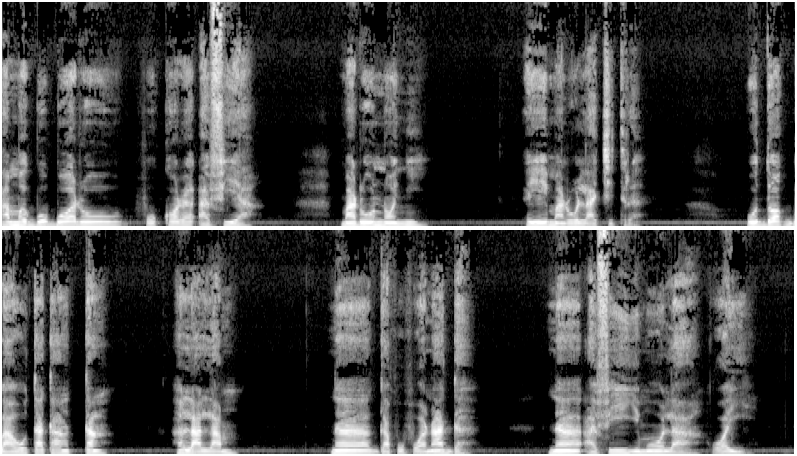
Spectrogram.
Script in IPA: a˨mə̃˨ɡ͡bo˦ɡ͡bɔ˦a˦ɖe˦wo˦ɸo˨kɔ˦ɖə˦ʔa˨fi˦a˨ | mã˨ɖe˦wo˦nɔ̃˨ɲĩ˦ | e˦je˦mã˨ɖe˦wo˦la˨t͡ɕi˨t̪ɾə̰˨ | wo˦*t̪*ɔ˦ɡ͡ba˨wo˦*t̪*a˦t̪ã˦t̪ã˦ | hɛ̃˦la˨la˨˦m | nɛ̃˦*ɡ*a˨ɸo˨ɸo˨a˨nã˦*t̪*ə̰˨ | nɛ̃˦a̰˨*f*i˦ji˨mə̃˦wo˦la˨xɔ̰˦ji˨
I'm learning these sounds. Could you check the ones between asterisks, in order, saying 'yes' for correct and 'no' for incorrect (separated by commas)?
no, yes, yes, no, yes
